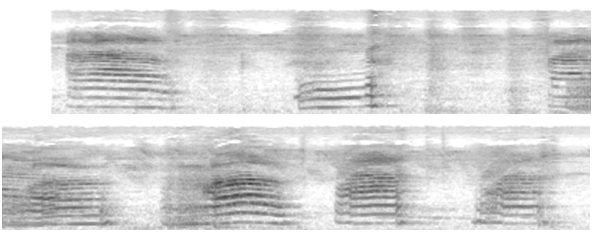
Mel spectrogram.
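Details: Kitten meowing insistently indoors: about seven drawn-out, harmonic meows in under nine seconds, some rising then falling, a few rougher and strained, with short quiet gaps between them.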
